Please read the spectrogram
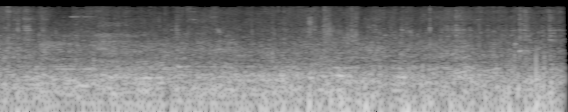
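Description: Wind buffeting the microphone as an irregular low rumble, with the faint murmur of a crowd standing around.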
